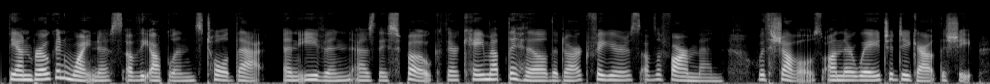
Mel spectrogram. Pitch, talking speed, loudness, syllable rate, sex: 195 Hz, 210 wpm, -17 LUFS, 5.1 syllables/s, female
